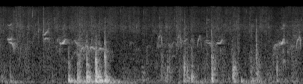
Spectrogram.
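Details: Newly hatched ducklings, over a hundred, in a kiddie pool in a barn one afternoon; a few clear high peeps and chirps, with a loud low splash or rustle about a second in and repeated water patter.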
